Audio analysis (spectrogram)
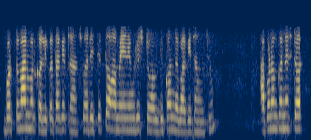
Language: Odia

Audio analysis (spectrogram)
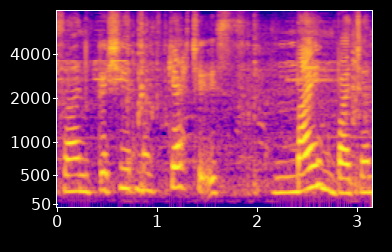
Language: Kashmiri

